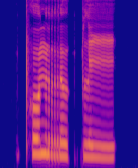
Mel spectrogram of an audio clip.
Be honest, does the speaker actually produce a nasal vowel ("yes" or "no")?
no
